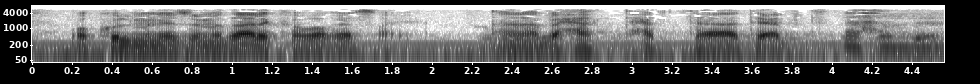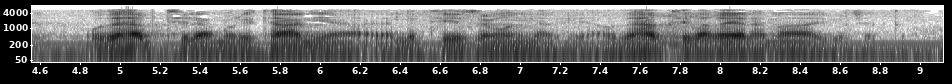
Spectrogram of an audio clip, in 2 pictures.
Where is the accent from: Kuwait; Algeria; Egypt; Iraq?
Kuwait; هم يكونه عندنا في الكويت تقريبا 10 دنانير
